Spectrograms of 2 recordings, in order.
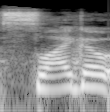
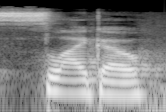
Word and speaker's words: Sligo: First up, Sligo is Sligo, not Sligo.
